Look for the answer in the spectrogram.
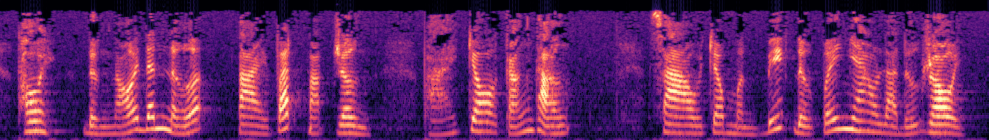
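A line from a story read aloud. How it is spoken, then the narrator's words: Smiling. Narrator (Vietnamese): Ngô Dụng mỉm cười mà rằng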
